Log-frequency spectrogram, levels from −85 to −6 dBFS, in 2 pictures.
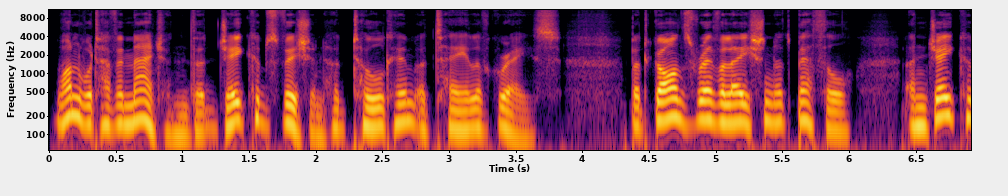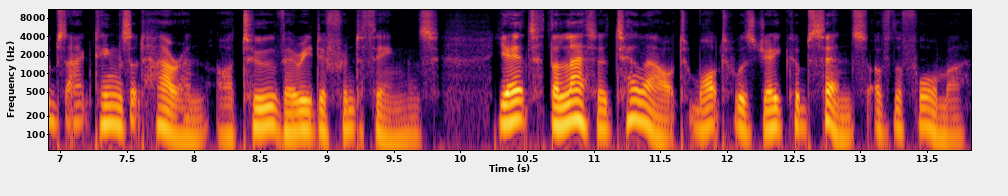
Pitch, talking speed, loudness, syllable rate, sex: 130 Hz, 180 wpm, -20 LUFS, 5.1 syllables/s, male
